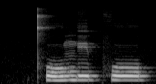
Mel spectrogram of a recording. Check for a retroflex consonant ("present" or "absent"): absent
